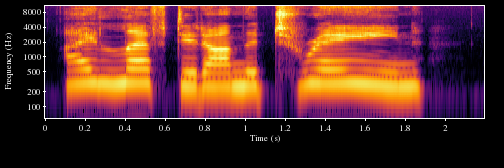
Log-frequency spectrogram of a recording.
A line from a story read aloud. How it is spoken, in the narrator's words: cried Joe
